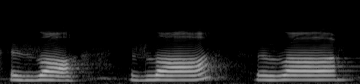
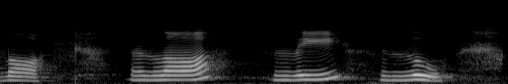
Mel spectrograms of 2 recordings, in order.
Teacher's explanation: और इसमें आगे लिप्स हमारे राउंड होंगे क्योंकि बोल्ड लेटर्स में हमने आगे से होंठों को गोल शेप देनी है, तो ये लेटर पढ़ा जाएगा ऐसे ज़ा, ज़ा, ज़ा। ज़ुबान निकाल के ऊपर वाले दांत ज़ुबान को टच करेंगे और आगे से हमारे लिप्स राउंड होंगे, तो ये लेटर पढ़ा जाएगा ज़ा, ज़ा, ज़ी, ज़ू। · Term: ज़्वा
